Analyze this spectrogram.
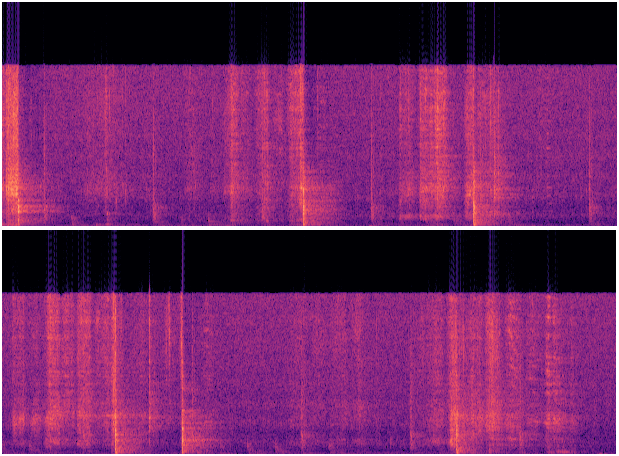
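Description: Chef's knife cutting onion and then a green bell pepper on a wooden cutting board: about six sharp knocks of the blade hitting the board, unevenly spaced a second or more apart, with quieter cutting sounds between.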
